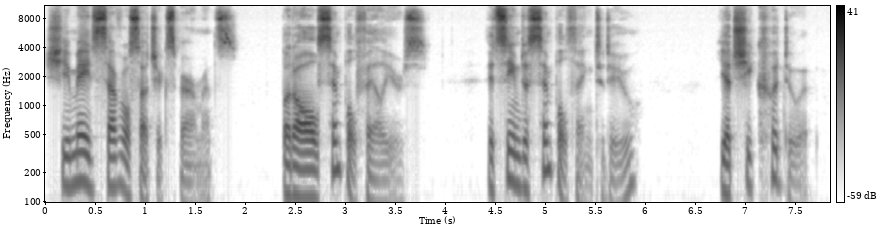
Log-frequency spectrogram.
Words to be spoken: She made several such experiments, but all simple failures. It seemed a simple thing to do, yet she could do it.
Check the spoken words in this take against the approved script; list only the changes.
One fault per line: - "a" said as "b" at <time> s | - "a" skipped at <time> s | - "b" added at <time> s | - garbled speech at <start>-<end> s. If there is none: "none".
none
